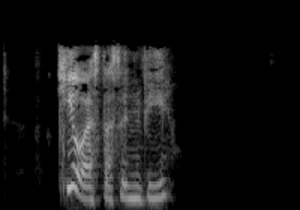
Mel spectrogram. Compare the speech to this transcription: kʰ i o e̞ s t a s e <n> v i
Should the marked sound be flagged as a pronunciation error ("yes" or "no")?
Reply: no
